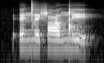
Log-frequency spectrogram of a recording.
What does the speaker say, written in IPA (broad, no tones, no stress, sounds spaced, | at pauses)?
ʔ ɛ ŋ͡ǀ ɛ ʃ ʕ ʌ ŋ͡ǃ e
